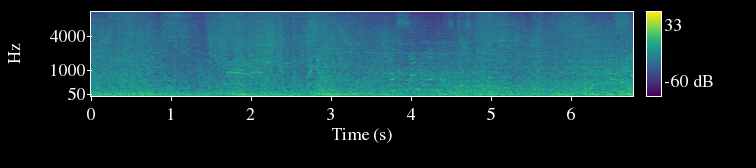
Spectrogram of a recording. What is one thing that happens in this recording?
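Game spell effects and combat sounds clash and burst in quick succession.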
